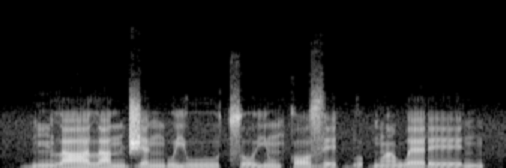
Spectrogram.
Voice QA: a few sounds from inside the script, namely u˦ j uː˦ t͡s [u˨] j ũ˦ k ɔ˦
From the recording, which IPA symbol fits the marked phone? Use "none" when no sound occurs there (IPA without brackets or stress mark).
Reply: o˨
